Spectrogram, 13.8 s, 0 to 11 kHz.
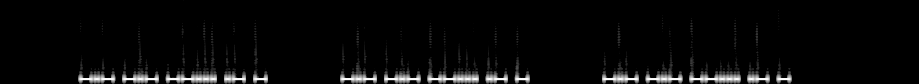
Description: Morse code, heard as a keyed tone, about 21 wpm, 700 Hz. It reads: KK7AT KK7AT KK7AT
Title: USA Call Signs - 5 Characters - Repeated 3x - 22wpm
